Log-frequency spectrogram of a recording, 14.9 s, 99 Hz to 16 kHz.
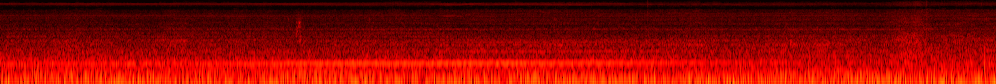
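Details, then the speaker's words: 12000 BTU mini-split heat pump outdoor unit in defrost mode at about 29°F, outdoor fan off, using about 1,000 watts; steady low hum with constant mid-pitched compressor tone, no fan whoosh; normal defrost cycle. "so this is what it's going to use when it feels like it needs to um the frost itself because in the winter time uh it'll often do this depending on how cold it is"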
